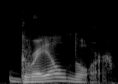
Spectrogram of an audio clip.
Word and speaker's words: Gralinor: wait, how's this pronounced under Gralinor? Grail Nor.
